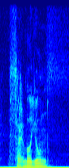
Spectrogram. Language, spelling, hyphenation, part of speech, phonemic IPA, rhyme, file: Dutch, vermiljoen, ver‧mil‧joen, noun / adjective, /ˌvɛr.mɪlˈjun/, -un, Nl-vermiljoen.ogg
- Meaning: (noun) vermilion (orange-red colour; pigment or dye of this colour); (adjective) vermilion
